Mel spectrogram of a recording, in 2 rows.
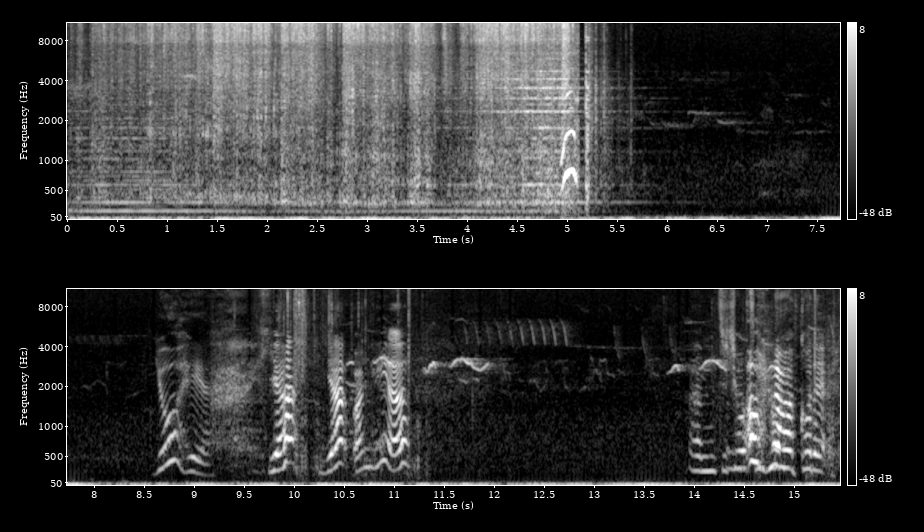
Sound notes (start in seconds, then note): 4.8 A scream; 5.7 crash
